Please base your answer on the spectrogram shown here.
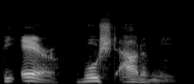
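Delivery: usual speaking voice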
